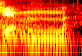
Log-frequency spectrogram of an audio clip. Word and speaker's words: Jimb: I hear it as Jim. It's a silent B, but it extends the M.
